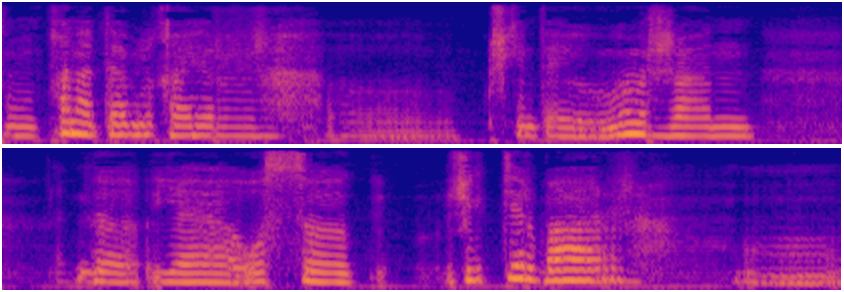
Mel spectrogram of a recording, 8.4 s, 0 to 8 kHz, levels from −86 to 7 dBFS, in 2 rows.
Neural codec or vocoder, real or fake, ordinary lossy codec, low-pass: vocoder, 24 kHz, 100 mel bands, Vocos; fake; MP3, 32 kbps; 7.2 kHz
